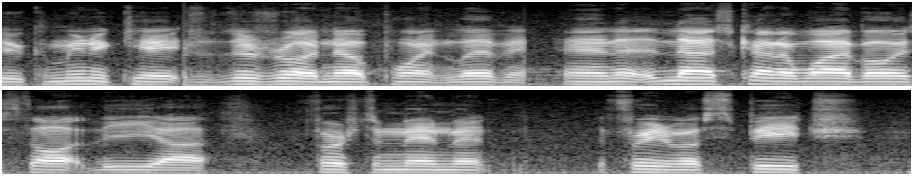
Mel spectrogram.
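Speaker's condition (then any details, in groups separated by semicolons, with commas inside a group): Cerebral palsy; spastic, affects walking and legs; difficulty walking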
